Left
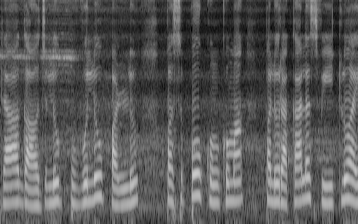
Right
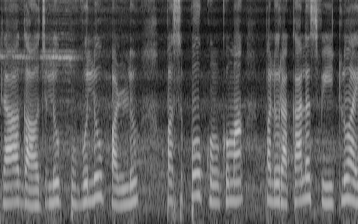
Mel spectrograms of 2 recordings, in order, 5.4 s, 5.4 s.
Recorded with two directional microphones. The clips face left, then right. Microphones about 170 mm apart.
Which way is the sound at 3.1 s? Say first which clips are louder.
Left 4 dB; 20° left (ahead or behind).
